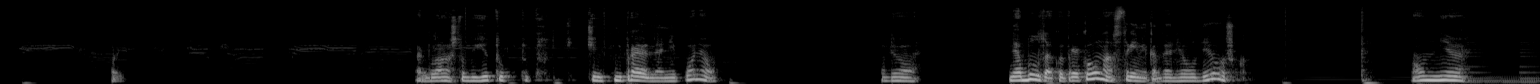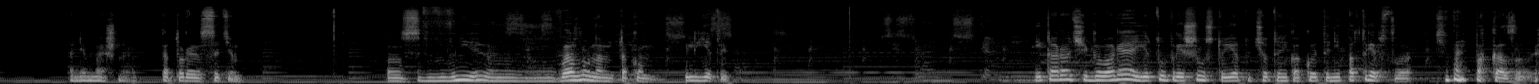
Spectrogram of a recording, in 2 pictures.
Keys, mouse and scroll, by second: 0.0-2.9 drag, 2.9 s, 4.4-9.4 drag, 10.2-14.8 drag, 14.8 s, 16.4-21.4 drag, 22.4-27.4 drag, 27.9-30.7 drag.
